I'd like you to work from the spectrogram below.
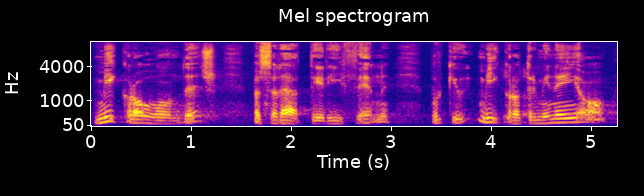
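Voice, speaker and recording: Appearing as a guest in a TV studio interview, an older linguistics professor with a European Portuguese accent lectures insistently on spelling rules. His higher voice is expressive, slow, gravelly, mellow and slightly rough, and it sounds like a large hall.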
